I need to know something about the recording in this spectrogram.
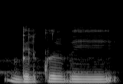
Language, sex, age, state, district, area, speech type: Punjabi, male, 30-45, Punjab, Patiala, rural, spontaneous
